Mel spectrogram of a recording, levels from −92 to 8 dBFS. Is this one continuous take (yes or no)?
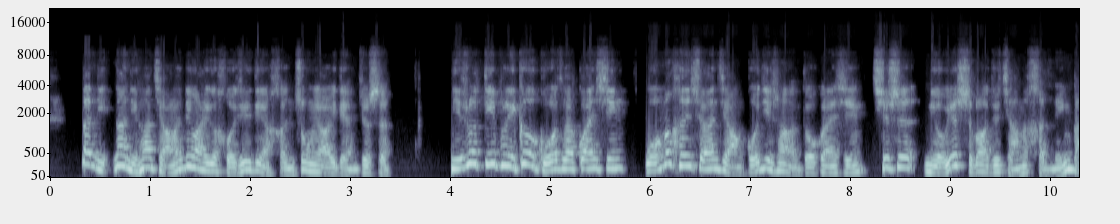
no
